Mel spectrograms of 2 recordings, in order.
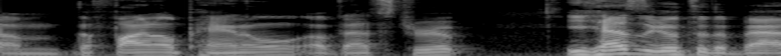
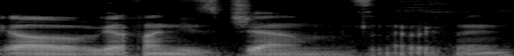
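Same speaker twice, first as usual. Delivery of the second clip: low, soft prissy voice.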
